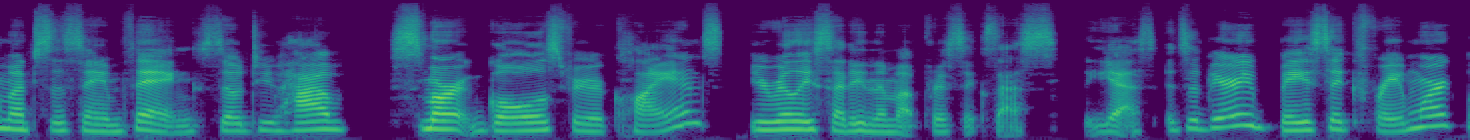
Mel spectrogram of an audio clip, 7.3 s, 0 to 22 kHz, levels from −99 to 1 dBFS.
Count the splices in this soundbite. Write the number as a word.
one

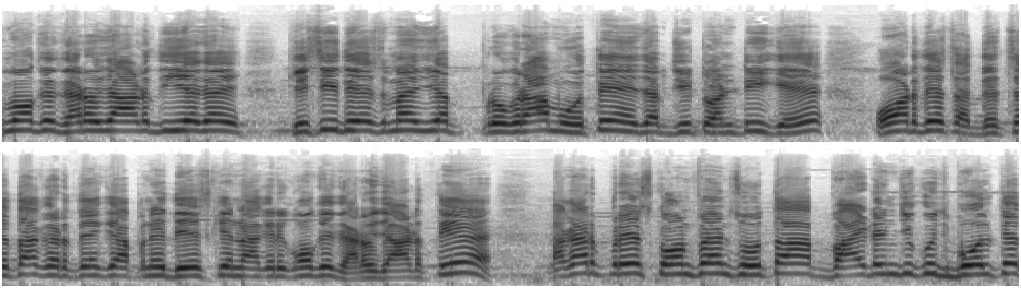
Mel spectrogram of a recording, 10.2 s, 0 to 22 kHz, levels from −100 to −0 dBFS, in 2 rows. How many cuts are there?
one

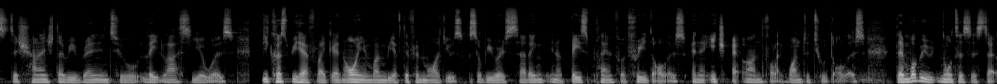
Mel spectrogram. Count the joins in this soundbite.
one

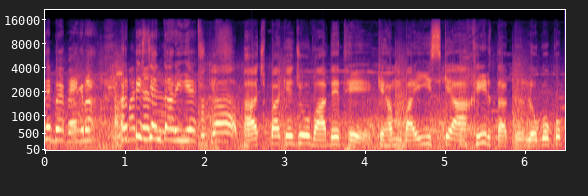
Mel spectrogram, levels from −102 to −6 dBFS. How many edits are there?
one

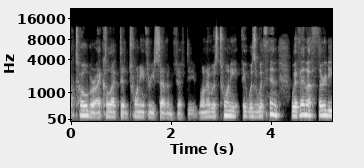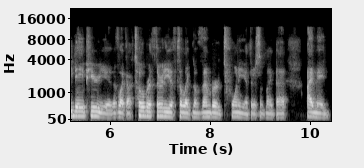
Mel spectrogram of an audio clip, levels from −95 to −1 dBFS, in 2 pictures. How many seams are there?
zero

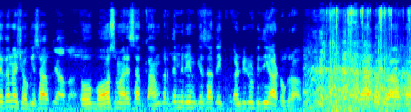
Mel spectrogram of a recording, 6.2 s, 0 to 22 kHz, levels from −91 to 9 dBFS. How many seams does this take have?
zero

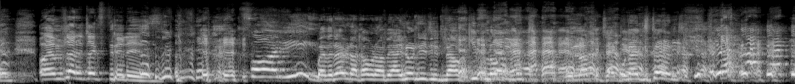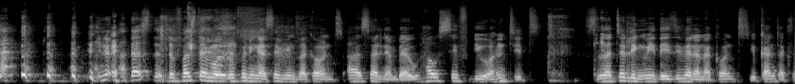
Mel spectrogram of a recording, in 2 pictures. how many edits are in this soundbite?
zero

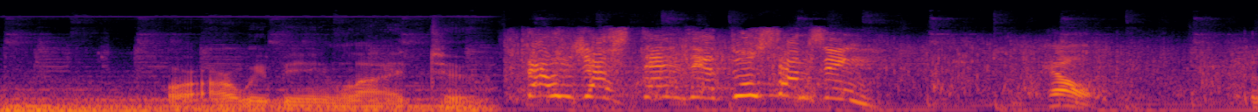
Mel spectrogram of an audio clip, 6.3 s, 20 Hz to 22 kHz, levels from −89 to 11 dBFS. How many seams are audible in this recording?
one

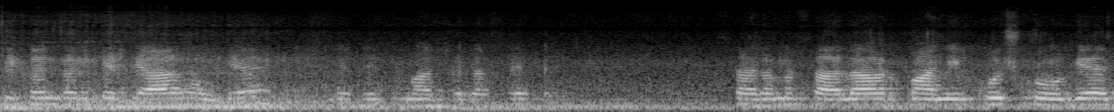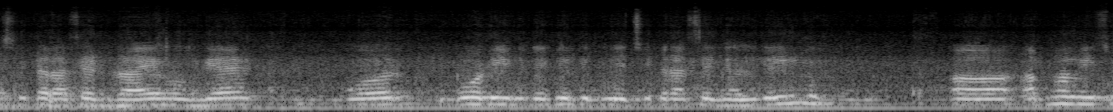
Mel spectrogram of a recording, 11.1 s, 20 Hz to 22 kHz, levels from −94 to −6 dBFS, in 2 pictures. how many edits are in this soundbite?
zero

